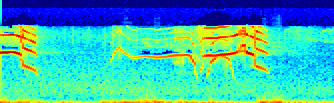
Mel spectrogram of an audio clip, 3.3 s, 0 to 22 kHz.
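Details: Bonelli's eagle chick at its nest in Ports Natural Park, Catalonia, on 19 June, begging its mother for help after the father delivers a toad. Loud, harmonic, sharply down-slurred squeals, one short and then a longer wavering pair, over low rumbling background.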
